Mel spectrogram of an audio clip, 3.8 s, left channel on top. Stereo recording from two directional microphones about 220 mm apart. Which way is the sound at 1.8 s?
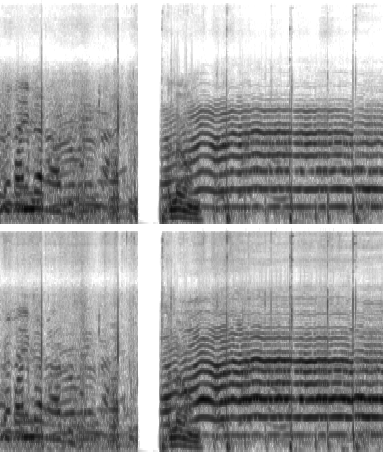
25° right (ahead or behind).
